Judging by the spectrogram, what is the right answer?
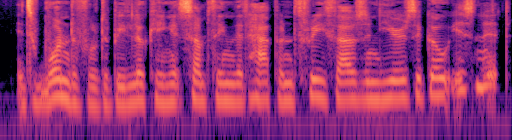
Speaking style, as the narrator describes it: said Rilla

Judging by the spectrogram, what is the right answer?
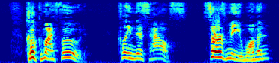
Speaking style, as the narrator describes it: Every day he has yelled at Kathy

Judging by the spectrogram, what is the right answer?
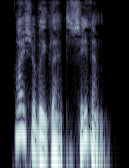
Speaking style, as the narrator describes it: she said flatly

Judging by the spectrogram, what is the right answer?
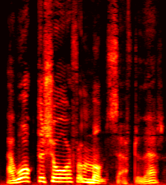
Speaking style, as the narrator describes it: he said sadly

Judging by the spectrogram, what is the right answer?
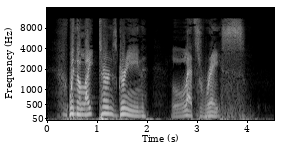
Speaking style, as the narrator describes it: he sneered at Alan, Tom Cruise said

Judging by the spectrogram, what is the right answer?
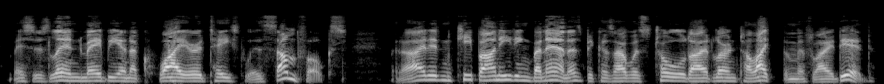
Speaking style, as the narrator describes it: growled Mr

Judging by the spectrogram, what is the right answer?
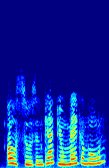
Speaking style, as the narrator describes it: cried Nan despairingly

